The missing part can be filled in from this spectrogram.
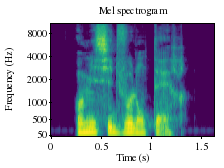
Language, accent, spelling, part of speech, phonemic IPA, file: French, France, homicide volontaire, noun, /ɔ.mi.sid vɔ.lɔ̃.tɛʁ/, LL-Q150 (fra)-homicide volontaire.wav
- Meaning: second-degree murder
